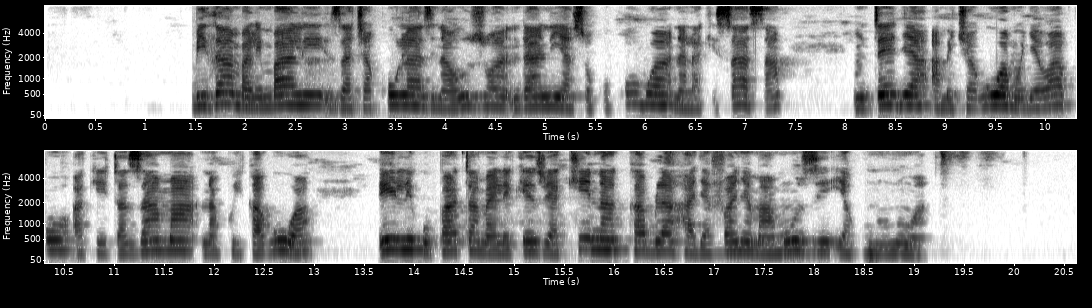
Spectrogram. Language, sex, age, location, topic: Swahili, female, 36-49, Dar es Salaam, finance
